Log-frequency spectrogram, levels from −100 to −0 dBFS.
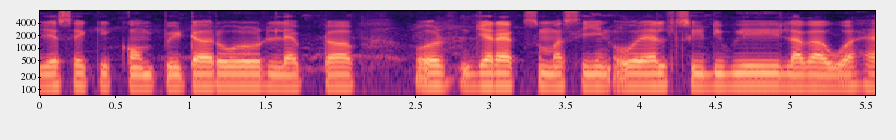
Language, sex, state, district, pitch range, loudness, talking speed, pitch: Hindi, male, Jharkhand, Deoghar, 120-125 Hz, -19 LUFS, 150 wpm, 120 Hz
